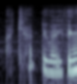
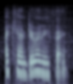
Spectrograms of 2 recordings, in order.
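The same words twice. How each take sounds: First: Quick breathy whisper, faster. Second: Hushed despairing whisper. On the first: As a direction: rush it out in a whisper. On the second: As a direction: breathe it out in a whisper. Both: Acted.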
